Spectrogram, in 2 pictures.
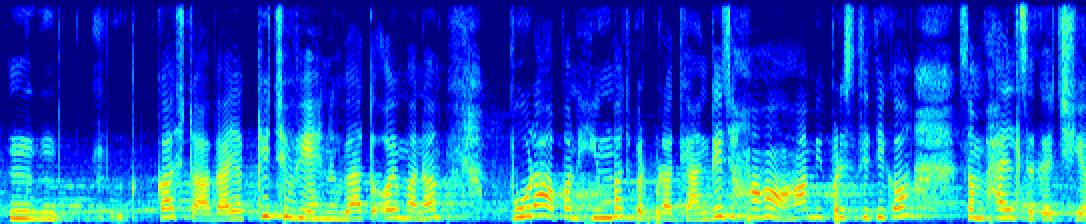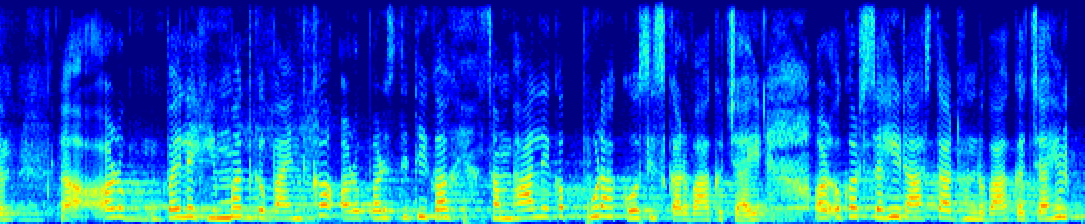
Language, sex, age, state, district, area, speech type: Maithili, female, 18-30, Bihar, Darbhanga, rural, spontaneous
